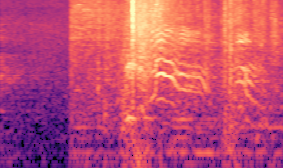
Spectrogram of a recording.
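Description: Heavy blows land with hard thuds.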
